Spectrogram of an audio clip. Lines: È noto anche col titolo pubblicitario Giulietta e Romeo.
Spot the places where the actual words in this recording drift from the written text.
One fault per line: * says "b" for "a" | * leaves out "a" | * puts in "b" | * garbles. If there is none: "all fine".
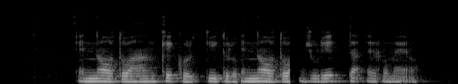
* says "noto" for "pubblicitario"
